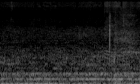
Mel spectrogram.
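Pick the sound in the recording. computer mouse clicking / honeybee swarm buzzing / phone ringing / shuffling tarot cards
honeybee swarm buzzing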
